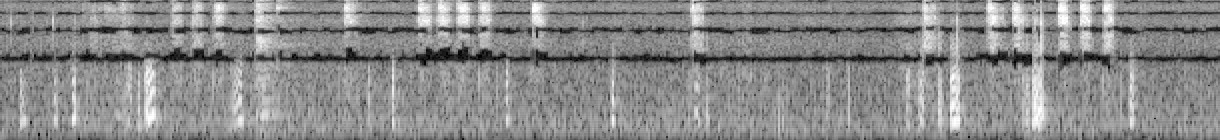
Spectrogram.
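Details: Female sugar glider named Yoruichi singing to her joey in the pouch, recorded in the dark: rapid bursts of short clicking chirps in quick clusters, pausing briefly between runs.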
